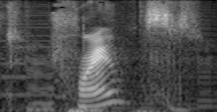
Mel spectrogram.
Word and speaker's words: trounced: pronounce that trunks is it like pounced trounced no ounce drowns i'm saying it right i'm saying it right people are making me doubt myself trounced english major he's an english major yes i am and actually chat if you look at this word correctly it rhymes with pounce and ounce it's okay you don't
